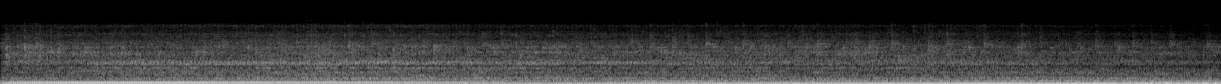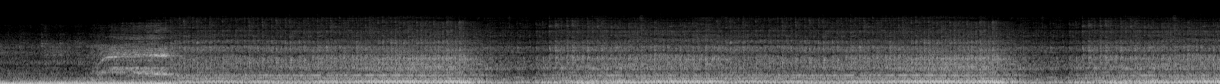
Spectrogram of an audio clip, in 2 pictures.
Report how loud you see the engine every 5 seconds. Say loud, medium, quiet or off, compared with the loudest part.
medium, medium, medium, loud, loud.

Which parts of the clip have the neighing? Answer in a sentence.
The neighing can be heard from 13.1 to 13.9 s.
